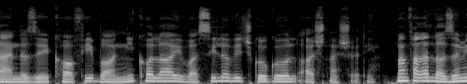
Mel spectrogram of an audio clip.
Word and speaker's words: گوگول: تلفظ اسمش به فارسی، روسی و انگلیسی کاملا متفاوته. امیدوارم ایراد نگیرید از اینکه من چرا گوگل تلفظش کردم.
